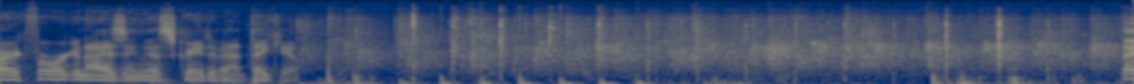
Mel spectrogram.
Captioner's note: audience applauding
